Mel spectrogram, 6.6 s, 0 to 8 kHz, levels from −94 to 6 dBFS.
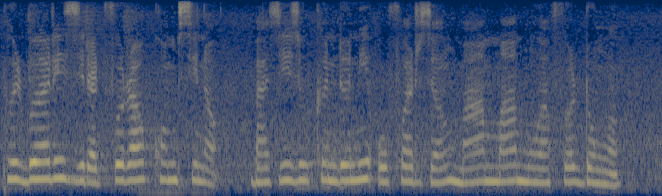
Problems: none marked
